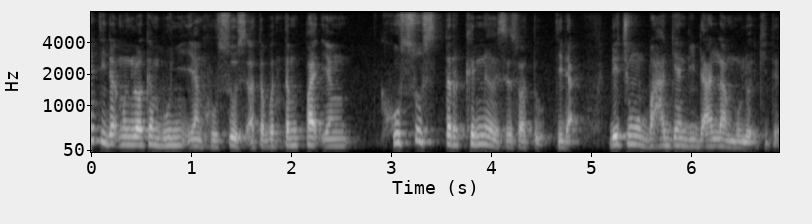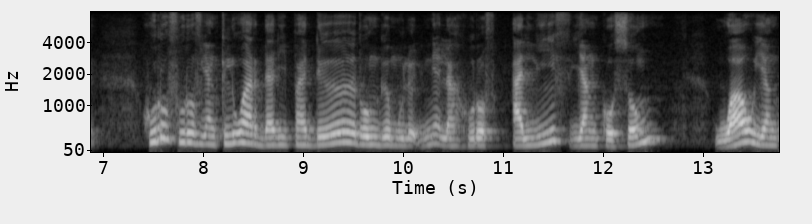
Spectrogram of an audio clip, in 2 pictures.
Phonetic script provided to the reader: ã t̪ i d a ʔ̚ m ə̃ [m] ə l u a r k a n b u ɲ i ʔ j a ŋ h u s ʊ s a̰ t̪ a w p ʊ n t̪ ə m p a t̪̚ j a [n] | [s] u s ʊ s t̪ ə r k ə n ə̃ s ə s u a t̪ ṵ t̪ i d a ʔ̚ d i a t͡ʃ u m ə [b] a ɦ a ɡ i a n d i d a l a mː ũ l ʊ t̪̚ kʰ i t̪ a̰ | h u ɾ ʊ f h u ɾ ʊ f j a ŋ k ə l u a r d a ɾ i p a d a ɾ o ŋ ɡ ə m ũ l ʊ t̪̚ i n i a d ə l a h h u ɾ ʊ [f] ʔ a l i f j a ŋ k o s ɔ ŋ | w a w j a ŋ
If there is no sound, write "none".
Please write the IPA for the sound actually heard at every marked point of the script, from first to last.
ŋ, ŋ, h, b, f

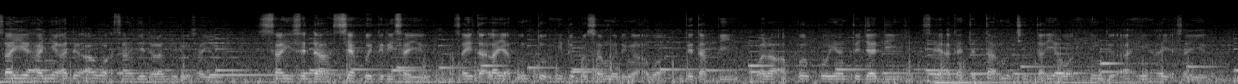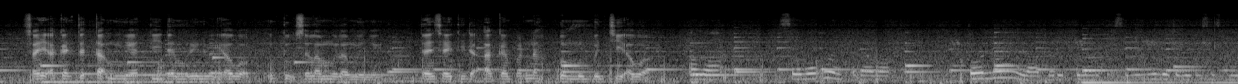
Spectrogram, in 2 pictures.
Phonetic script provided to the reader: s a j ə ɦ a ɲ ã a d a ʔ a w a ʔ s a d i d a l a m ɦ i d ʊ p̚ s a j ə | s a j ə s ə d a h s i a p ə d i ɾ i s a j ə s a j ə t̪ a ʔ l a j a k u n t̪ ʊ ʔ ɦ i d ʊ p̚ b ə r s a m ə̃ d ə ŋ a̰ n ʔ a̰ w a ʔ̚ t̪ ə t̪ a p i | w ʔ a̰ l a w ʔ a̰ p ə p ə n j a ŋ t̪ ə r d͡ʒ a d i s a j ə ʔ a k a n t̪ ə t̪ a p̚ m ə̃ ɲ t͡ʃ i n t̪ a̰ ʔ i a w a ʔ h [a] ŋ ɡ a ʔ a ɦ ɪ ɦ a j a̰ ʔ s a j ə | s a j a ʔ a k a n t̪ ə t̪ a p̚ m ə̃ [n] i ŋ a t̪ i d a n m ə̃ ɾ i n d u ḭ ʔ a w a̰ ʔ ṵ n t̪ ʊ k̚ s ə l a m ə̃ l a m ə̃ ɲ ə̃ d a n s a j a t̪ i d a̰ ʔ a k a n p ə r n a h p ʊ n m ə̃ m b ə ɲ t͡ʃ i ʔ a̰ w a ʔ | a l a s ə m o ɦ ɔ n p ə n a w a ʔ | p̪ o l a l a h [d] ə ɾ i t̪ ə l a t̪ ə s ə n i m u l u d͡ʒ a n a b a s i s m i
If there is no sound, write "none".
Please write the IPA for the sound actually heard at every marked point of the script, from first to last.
i, ŋ, b

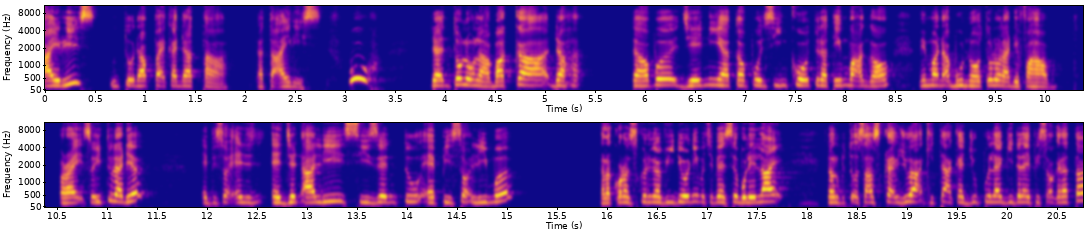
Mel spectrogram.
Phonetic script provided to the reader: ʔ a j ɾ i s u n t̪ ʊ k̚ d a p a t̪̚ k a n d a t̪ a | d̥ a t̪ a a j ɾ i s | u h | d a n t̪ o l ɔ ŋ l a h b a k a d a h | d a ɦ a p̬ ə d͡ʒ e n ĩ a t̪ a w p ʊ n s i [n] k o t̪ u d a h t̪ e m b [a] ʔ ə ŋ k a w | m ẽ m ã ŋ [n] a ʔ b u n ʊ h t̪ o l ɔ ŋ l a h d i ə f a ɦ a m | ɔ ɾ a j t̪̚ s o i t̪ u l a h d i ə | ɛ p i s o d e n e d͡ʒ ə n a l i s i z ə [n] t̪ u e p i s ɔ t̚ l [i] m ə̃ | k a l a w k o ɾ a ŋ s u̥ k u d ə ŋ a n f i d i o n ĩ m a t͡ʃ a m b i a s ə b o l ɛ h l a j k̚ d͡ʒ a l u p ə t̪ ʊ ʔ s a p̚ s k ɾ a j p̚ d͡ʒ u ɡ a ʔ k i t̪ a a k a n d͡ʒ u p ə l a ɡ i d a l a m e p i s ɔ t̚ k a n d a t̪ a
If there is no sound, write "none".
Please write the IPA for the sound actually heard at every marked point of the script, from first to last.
ŋ, a, n, n, i

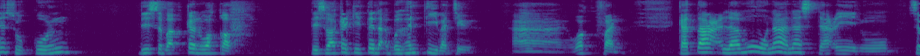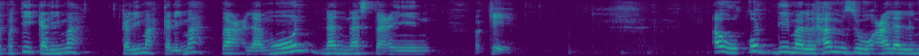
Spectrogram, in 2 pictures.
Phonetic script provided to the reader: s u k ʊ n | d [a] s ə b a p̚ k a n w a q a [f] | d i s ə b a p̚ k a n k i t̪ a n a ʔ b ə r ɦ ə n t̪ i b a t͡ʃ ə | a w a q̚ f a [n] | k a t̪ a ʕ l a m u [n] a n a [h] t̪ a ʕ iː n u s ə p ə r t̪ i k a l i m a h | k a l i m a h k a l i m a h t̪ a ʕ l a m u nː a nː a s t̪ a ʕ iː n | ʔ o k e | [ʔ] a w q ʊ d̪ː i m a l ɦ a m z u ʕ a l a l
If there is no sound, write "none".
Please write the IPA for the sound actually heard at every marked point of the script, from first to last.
i, f, n, n, s, ʔ

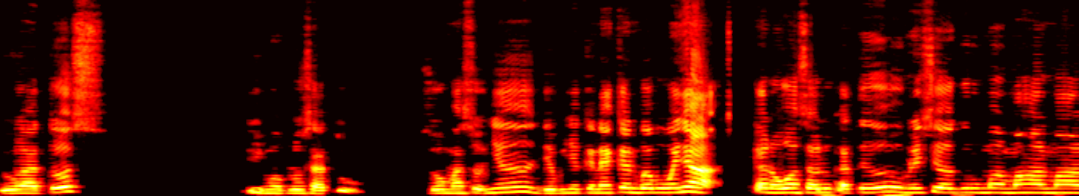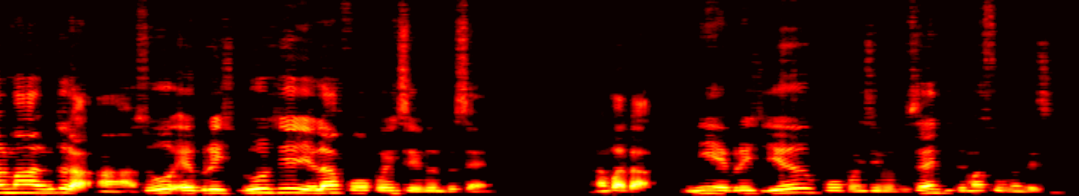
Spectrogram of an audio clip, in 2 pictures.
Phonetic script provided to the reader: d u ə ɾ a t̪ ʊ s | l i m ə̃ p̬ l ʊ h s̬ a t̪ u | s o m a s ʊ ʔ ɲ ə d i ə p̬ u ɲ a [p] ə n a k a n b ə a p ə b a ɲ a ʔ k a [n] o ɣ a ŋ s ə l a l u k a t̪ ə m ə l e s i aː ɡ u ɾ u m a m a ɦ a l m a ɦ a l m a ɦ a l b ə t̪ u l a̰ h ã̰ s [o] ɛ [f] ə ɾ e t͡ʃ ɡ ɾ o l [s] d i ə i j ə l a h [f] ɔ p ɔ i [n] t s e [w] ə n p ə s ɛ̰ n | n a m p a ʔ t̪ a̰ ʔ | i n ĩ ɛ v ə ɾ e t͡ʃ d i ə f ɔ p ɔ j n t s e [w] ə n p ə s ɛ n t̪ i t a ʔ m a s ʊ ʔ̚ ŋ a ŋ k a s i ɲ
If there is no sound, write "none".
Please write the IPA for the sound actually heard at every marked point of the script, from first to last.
k, n, o, v, s, f, n, v, v

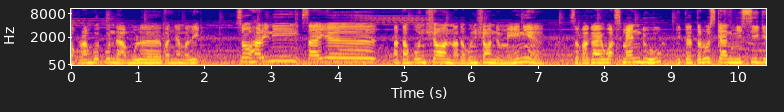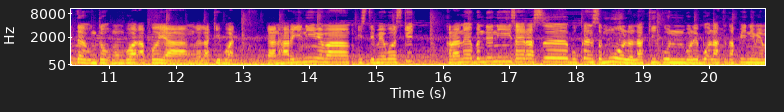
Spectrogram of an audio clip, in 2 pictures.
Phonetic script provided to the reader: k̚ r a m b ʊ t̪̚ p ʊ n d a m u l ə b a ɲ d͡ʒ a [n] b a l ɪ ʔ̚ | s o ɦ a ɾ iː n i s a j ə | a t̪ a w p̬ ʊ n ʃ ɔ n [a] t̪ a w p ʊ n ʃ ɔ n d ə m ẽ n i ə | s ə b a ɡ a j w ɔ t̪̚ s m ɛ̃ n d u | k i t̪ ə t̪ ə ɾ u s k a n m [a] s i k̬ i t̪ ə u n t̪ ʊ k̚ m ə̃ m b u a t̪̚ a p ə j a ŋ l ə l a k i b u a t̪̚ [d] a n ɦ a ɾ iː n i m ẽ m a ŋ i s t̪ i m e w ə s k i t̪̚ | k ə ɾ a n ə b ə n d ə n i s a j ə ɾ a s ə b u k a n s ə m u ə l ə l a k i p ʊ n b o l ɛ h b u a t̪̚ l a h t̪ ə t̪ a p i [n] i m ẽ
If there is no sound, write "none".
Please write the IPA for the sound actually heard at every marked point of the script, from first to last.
ŋ, a, i, d, n

